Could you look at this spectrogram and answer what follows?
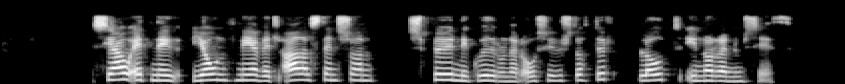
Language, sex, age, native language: Icelandic, female, 30-39, Icelandic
